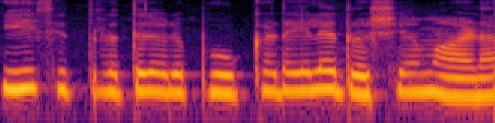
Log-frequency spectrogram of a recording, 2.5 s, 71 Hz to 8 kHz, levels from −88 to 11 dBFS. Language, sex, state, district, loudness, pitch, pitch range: Malayalam, female, Kerala, Kollam, -13 LUFS, 235 Hz, 230-250 Hz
